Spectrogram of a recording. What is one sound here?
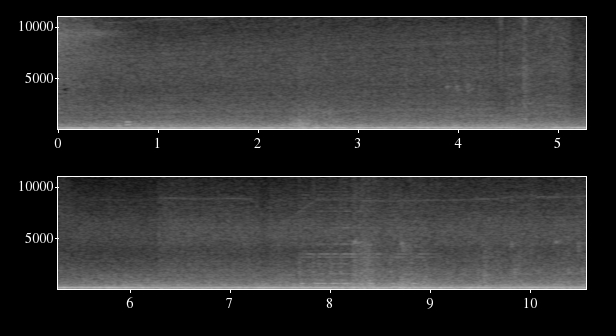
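A bus engine hums steadily while driving.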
